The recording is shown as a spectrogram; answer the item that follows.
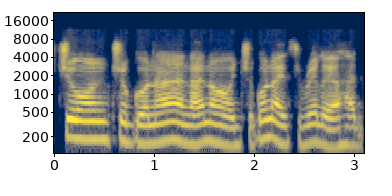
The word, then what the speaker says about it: Juguna: Hey everybody, my name is June Juguna, and I know Juguna is really a hard name to pronounce, but it's the N is silent.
